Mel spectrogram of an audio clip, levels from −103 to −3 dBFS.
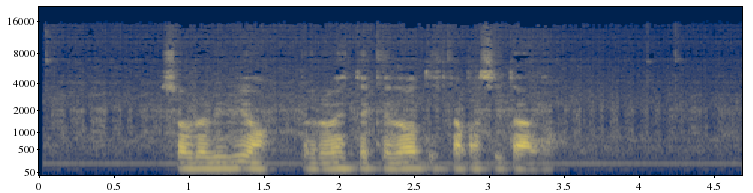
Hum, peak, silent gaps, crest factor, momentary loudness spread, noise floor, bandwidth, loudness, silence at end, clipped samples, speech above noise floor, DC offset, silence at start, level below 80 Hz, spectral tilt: none; -10 dBFS; none; 22 dB; 22 LU; -55 dBFS; 16 kHz; -30 LUFS; 0.3 s; under 0.1%; 26 dB; under 0.1%; 0.05 s; -76 dBFS; -4.5 dB/octave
